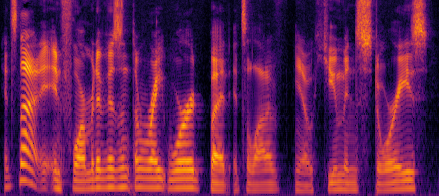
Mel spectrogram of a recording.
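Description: A man's voice: medium pitch, steady tone, normal speed, sharp tone, clear, resonant tone, dry recording, clean studio sound. A wry, self-deprecating man chatting casually as a guest in a podcast interview. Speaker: podcast guest, show co-creator.

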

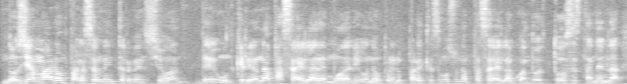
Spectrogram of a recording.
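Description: A man's voice: on the high side, rapid-fire, a little mellow. A Mexican man speaking as an interview guest, chatty and explanatory, often checking for agreement with small tag questions. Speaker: guest, fashion film festival organizer. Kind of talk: casual interview chat. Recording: clear background noise.

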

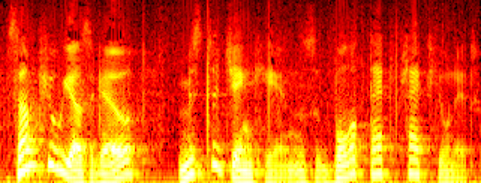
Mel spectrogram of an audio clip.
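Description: An actor playing a debonair, self-assured gentleman rogue in a breezy, urbane manner, as in an old radio adventure serial. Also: medium pitch, huge pitch swings, moderate pace, husky. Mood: brisk, assured. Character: suave, debonair gentleman adventurer, secretly a roguish thief. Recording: dull, lo-fi old radio recording.

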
